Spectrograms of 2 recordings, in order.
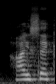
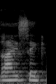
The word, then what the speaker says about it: AIESEC: At the time, ISEC was the largest student body outside of student body organization. ISEC is spelled AIESEC, and is a global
